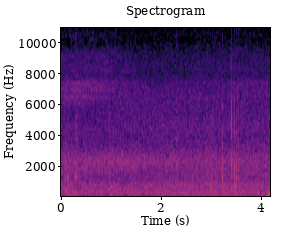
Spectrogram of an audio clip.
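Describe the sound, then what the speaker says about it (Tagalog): A clean river beside a rural farm lot in Majayjay, Laguna, flowing with a continuous broadband rush and hiss, steady and unbroken, with faint sporadic knocks and no talk. "Ang ganda ng ilog mga kaprops ah."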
